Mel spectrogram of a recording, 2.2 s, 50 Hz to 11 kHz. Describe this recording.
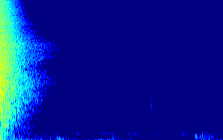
Recorded on a Tascam MSR16 4 Claps two per Track. There might be some low freq noise, since other instruments bleeded from other tracks of the machine, but thats why they are called "dirty drum samples" :) Can be layerd to get a Gang-Clap.
Tape, Analog, Gangclap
